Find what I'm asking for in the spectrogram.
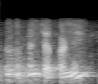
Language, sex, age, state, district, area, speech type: Telugu, male, 30-45, Andhra Pradesh, Konaseema, urban, conversation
